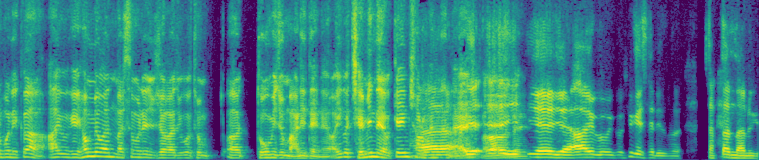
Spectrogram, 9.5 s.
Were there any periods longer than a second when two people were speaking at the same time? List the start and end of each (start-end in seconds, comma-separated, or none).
5.1-6.6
